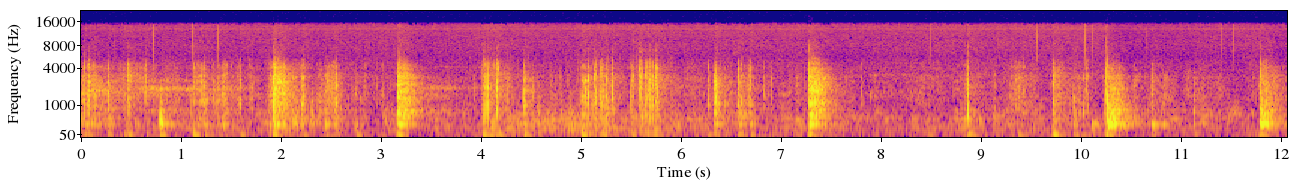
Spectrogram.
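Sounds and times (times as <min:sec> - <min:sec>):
faint room noise: 0:00.0 - 0:12.0.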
